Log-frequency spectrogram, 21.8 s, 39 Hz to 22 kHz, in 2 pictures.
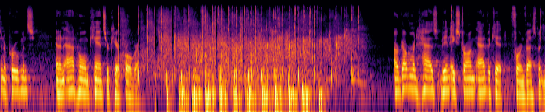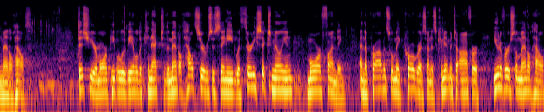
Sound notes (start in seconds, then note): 6.2 applause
